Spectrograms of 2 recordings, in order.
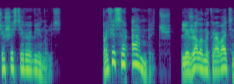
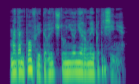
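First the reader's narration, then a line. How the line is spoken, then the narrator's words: Whisper. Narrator (Russian): шепнула Гермиона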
